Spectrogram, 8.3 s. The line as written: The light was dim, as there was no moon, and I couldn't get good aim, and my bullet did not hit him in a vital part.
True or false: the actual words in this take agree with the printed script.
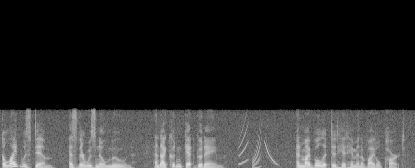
false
